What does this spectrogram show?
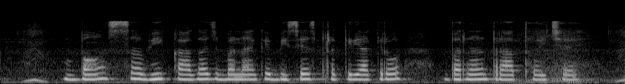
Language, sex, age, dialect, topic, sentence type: Maithili, female, 18-24, Angika, agriculture, statement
